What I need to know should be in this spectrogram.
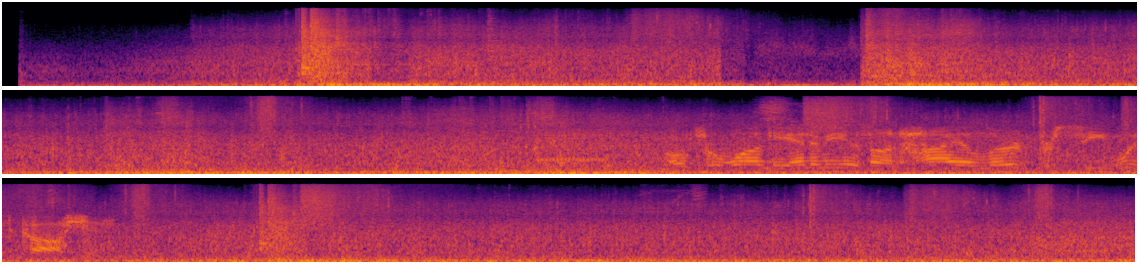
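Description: A truck engine roars as the truck drives fast over rough dirt ground.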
